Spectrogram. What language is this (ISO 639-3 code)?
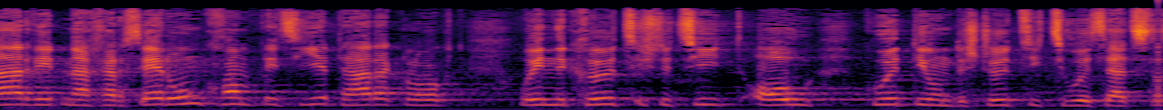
gsw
